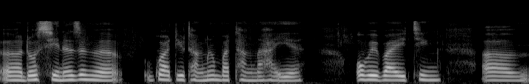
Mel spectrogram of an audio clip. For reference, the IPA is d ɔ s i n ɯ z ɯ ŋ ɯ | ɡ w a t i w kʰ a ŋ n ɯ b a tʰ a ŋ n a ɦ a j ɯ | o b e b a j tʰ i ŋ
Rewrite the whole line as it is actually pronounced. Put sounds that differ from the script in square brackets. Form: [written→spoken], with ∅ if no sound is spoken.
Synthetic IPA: d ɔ s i n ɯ z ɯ ŋ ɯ | ɡ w a t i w [kʰ→tʰ] a ŋ n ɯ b a tʰ a ŋ n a ɦ a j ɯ | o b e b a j tʰ i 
